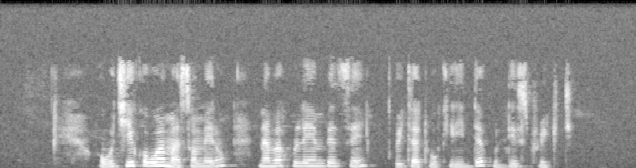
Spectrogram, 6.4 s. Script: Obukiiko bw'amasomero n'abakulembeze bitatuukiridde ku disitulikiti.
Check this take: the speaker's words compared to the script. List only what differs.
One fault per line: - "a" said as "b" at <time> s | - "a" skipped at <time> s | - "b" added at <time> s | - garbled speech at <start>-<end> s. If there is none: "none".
none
